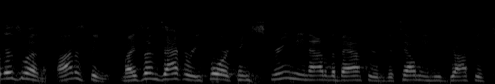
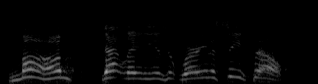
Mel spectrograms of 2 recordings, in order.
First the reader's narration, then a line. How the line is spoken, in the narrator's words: my five-year-old shout from the back seat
